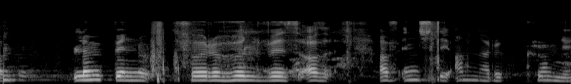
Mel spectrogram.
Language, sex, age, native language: Icelandic, male, 11, Icelandic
